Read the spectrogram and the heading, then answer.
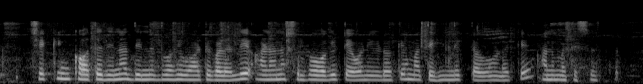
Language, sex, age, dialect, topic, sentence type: Kannada, female, 31-35, Central, banking, statement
